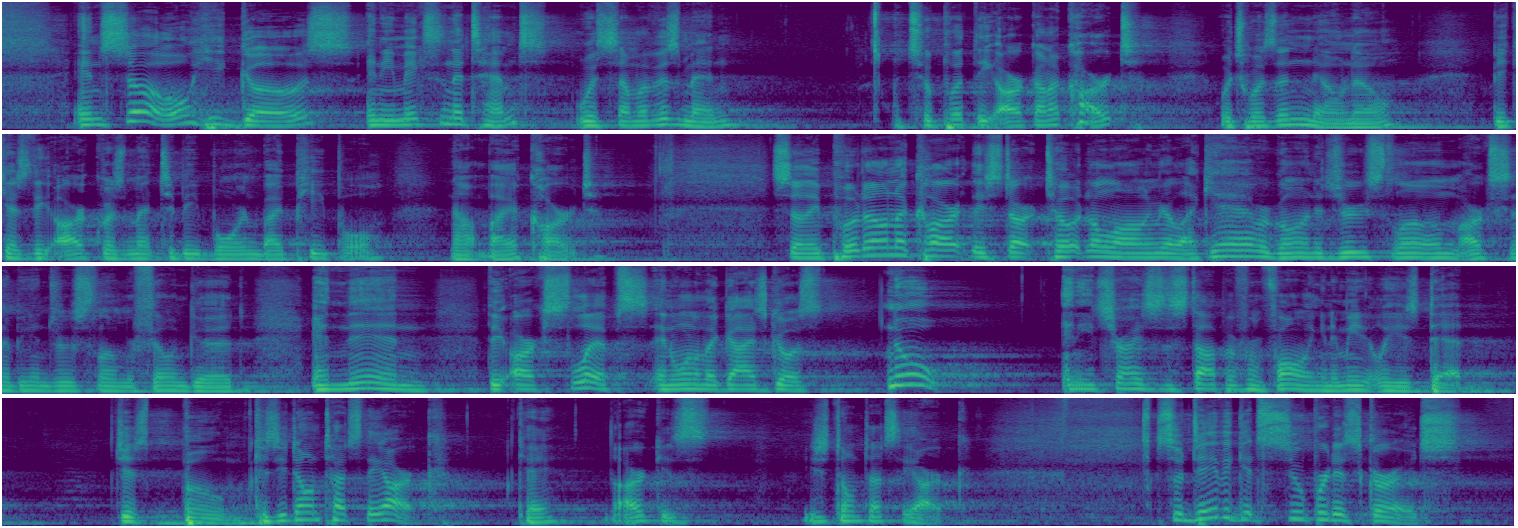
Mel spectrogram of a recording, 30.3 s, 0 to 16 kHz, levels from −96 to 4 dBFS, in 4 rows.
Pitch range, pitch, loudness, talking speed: 120-150 Hz, 135 Hz, -30 LUFS, 225 wpm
